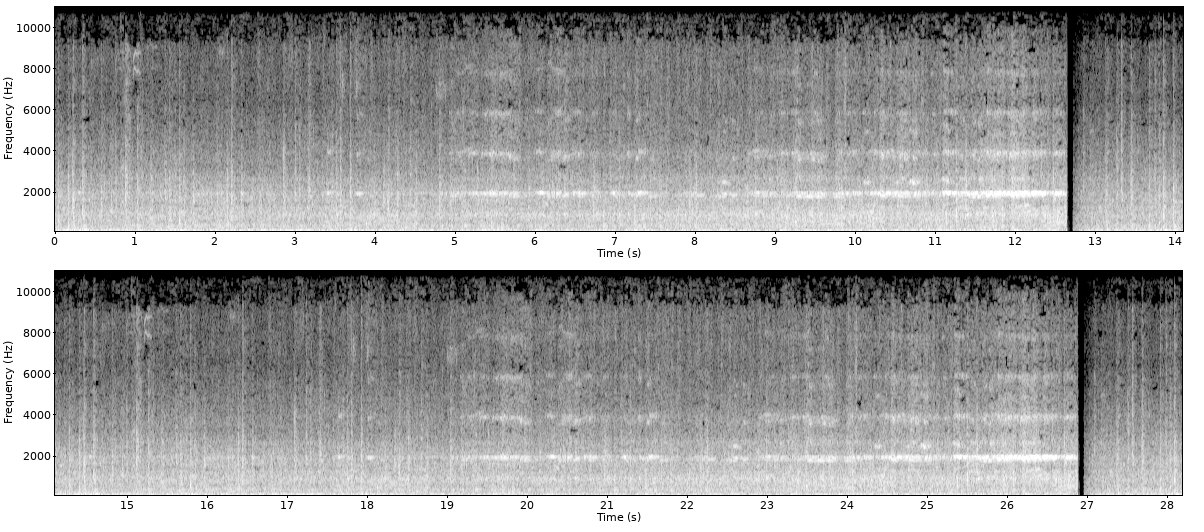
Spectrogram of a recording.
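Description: Miniature railway train running with passengers aboard: a steady rumble of wheels on the track with a high wheel squeal that grows louder, then cuts off suddenly, twice.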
